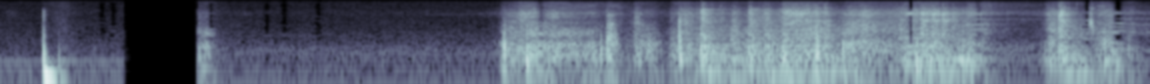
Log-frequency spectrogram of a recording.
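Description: A sharp click near the start, a brief dropout, then about two seconds of dense rustling and scraping from a handheld camera being moved and handled.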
